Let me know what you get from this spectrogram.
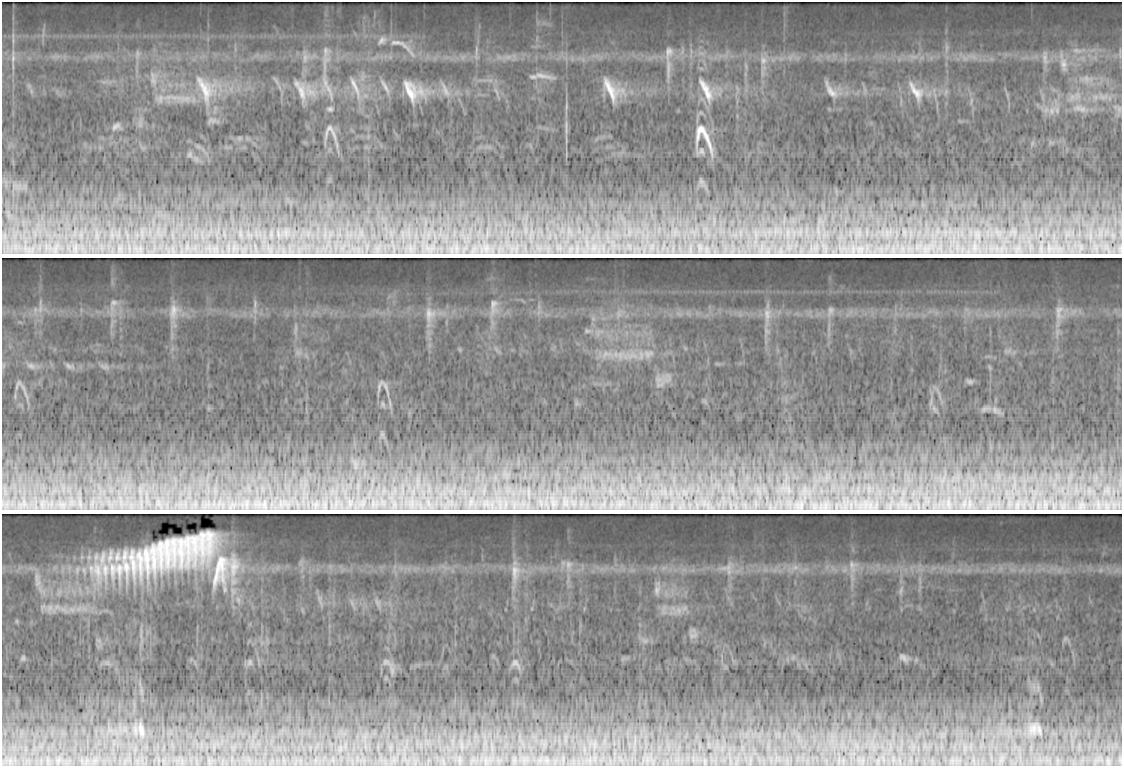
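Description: Wild birds calling: scattered short chirps and whistles throughout, thickest in the first several seconds, with one louder rising call about twenty seconds in, over steady low background noise.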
